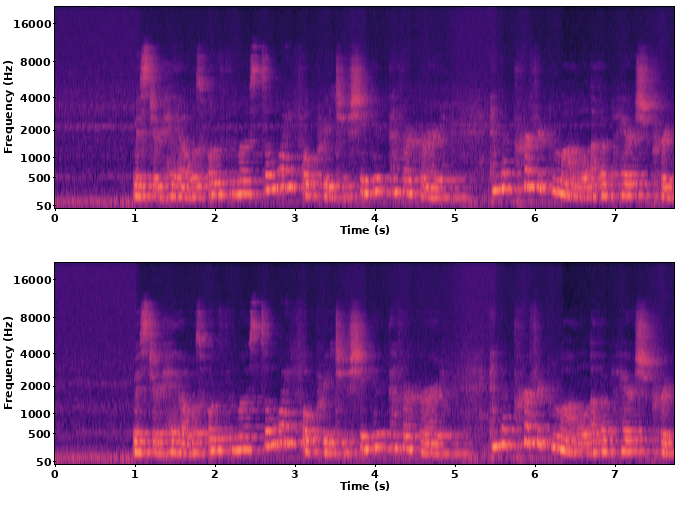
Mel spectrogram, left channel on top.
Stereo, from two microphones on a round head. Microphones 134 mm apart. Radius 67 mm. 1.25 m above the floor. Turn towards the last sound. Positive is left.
turn(degrees=-35)  # may be behind; listen again after turning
